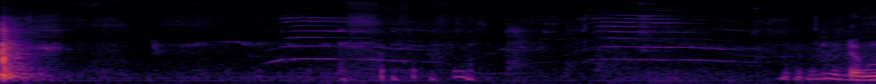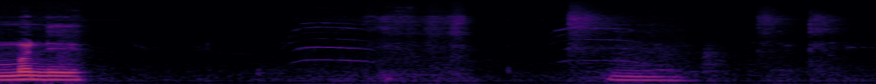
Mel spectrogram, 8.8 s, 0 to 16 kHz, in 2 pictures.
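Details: Kitten massaging a dog indoors, giving clear rising-then-falling harmonic meows around 1.5, 3 and 6 seconds, with a louder strained cry near 4.5 seconds; people talk throughout.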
